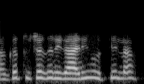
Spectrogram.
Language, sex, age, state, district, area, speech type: Marathi, female, 18-30, Maharashtra, Ahmednagar, urban, conversation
